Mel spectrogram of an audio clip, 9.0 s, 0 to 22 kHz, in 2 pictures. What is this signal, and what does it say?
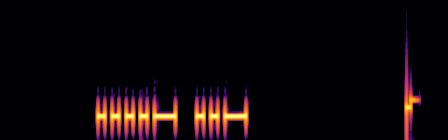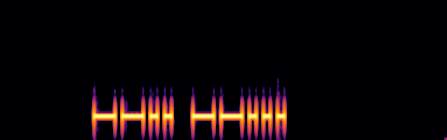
Morse code, heard as a keyed tone, about 17 wpm, 700 Hz. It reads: 4U Z7
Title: Single-Letter Single-Number 17wpm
